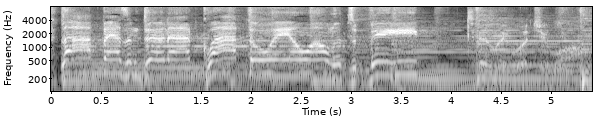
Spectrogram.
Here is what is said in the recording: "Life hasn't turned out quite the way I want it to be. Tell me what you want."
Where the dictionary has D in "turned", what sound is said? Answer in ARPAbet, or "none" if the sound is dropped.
none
